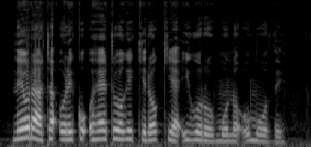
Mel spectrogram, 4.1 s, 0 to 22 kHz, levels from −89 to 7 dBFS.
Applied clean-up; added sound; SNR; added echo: none; none; none; none.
